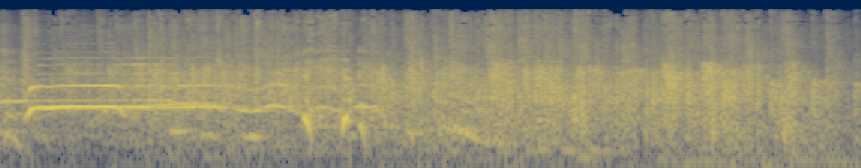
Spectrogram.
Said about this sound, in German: Großer Applaus für Mayrisch Verlag!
